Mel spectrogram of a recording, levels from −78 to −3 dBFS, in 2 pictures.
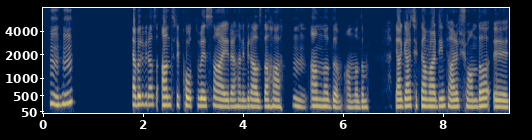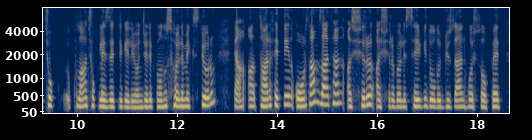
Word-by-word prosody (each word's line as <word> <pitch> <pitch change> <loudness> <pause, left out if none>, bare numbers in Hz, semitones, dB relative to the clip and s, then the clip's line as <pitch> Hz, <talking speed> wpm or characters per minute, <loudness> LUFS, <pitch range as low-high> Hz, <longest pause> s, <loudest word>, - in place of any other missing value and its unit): Hı - - +2
hı. 275 +7 0 1.2
Ya 245 0 +4
böyle 250 +1 +4
biraz 245 -1 -3
antrikot 235 -2 +1
vs. 210 0 +1
hani 195 -2 0
biraz 185 -2 +1
daha 195 -2 0 0.2
Hımm, 190 -6 -4
anladım, 195 -4 0
anladım. 175 0 -3 0.5
Ya 195 0 +4
gerçekten 210 0 +2
verdiğin 200 +1 +2
tarif 195 -2 +1
şu 200 - -4
anda, 205 +3 +2
eee, 185 -2 +2
çok 220 0 +1 0.3
kulağa 210 0 +1
çok 215 -3 -4
lezzetli 185 0 +2
geliyor. 175 -1 -1
Öncelikle 185 +1 -1
onu 190 +2 +1
söylemek 200 -2 +1
istiyorum. 240 +5 +1 0.4
Ya 190 -1 -1
a 200 -1 -1
tarif 210 +2 +1
ettiğin 235 +2 +1
ortam 225 +10 +3
zaten 275 +2 +1
aşırı 220 +6 0
aşırı 185 0 -4
böyle 180 -1 -1
sevgi 195 +2 -1
dolu, 185 -2 0
güzel, 185 +1 -2
hoş 190 0 -2
sohbet. 185 0 -1
195 Hz, 140 wpm, -23 LUFS, 185-220 Hz, 1.2 s, Ya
